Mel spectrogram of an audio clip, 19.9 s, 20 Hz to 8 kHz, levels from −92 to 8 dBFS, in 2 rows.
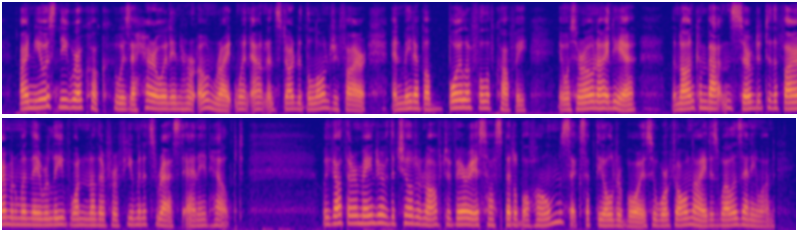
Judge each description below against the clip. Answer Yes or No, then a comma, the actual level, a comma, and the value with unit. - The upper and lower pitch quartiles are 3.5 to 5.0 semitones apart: No, average, 2.8 semitones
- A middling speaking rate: No, fast, 235 wpm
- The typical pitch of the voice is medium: Yes, medium, 165 Hz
